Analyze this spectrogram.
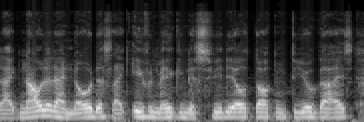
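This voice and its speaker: A man talks at a medium pitch in a dark, mellow tone. He has a strong non-native accent. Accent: thick non-native. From Suriname. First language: Dutch. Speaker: YouTube artist. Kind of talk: casual vlog talk. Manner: halting, many fillers.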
